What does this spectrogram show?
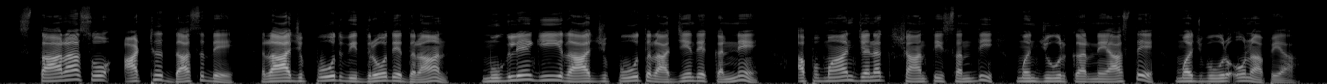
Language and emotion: Dogri, neutral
